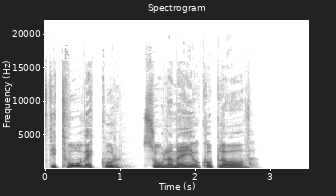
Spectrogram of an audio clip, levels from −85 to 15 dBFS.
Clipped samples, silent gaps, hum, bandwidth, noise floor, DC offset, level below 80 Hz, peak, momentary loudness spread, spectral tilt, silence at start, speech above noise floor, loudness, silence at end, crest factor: under 0.1%; none; none; 15 kHz; under -90 dBFS; under 0.1%; -58 dBFS; -2 dBFS; 10 LU; -7 dB/octave; 0.05 s; over 75 dB; -16 LUFS; 0.8 s; 14 dB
